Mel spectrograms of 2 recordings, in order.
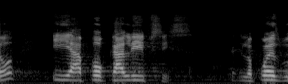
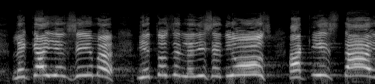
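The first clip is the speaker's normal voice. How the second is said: higher, louder, driving the story; loud preaching; 7 semitones higher, 5 dB louder than usual. Acted. Preacher retells the prophet's story, loud and high. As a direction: preach it out with force.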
